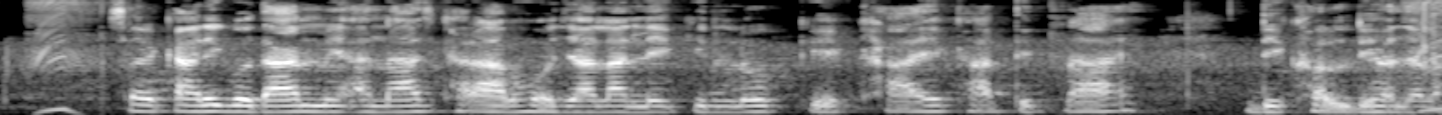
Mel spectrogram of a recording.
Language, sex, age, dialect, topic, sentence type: Bhojpuri, male, 18-24, Southern / Standard, agriculture, statement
